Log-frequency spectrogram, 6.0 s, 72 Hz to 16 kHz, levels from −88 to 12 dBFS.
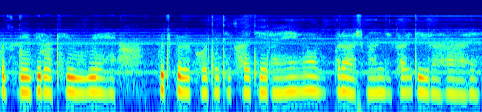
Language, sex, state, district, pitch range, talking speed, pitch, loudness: Hindi, female, Bihar, Jahanabad, 185-195 Hz, 170 wpm, 190 Hz, -23 LUFS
